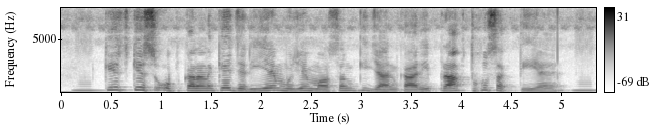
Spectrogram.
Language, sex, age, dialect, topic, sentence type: Hindi, male, 18-24, Marwari Dhudhari, agriculture, question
